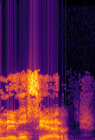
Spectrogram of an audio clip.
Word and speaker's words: negocia: Pero en realidad, tanto financiar como negociar no hacen hiato, se mantienen como palabras graves.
